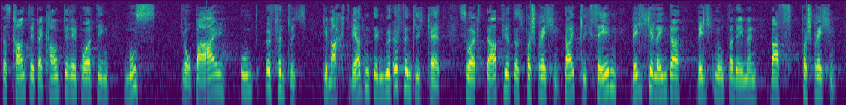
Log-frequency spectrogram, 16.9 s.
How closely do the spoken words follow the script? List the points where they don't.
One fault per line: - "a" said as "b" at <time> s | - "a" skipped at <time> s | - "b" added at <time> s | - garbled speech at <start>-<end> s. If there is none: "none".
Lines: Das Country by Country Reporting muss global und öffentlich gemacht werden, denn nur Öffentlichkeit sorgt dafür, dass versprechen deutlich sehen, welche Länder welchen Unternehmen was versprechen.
none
